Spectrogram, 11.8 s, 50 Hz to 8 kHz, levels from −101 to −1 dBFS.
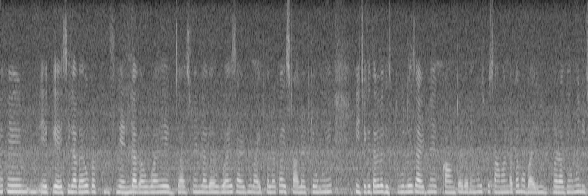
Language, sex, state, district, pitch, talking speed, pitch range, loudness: Hindi, female, Uttar Pradesh, Budaun, 235 Hz, 240 wpm, 225-245 Hz, -24 LUFS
